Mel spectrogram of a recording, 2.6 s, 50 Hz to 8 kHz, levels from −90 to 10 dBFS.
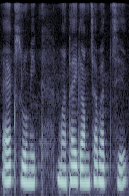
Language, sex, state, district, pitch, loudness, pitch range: Bengali, female, West Bengal, Darjeeling, 195 Hz, -15 LUFS, 185-205 Hz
